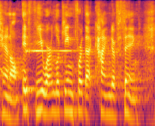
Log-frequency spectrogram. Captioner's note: timer beeps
